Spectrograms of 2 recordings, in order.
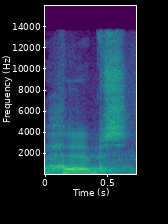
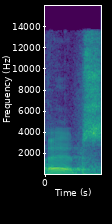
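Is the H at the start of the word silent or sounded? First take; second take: sounded; silent. First: The word begins with a sounded H. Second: The word begins with a silent H.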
